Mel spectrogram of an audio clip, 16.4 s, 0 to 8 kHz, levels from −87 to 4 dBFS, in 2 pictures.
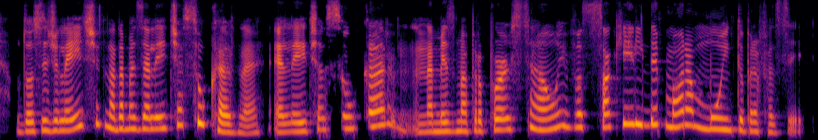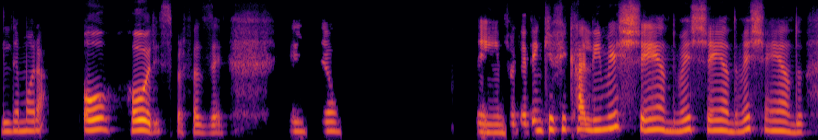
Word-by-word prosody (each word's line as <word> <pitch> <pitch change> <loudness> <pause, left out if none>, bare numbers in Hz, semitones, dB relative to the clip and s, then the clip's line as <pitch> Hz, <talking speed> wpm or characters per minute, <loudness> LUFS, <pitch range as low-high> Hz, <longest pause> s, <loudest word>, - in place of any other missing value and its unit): O 185 - -12
doce 195 +3 0
de 210 - 0
leite 270 - +2
nada 250 -3 +3
mais 250 0 -1
é 245 - +6
leite 255 +3 +1
e - - +2
açúcar, 230 - +3
né, 160 +1 -5
é 180 - +4
leite 190 +3 0
açúcar 260 +6 +1
na 190 -6 -3
mesma 195 +1 +1
proporção 230 +4 +1
e 310 - -1
você 280 0 -1
só 280 - +4
que 280 +5 -4
ele 350 -1 +5
demora 320 -2 +2
muito 240 -5 0
pra 200 -1 -3
fazer, 175 +3 -10
ele 195 0 -6
demora 205 +1 -5 0.3
horrores 220 -3 +2
pra - - -11
fazer 165 0 -9 0.6
então. 195 0 -8 1.4
Sim, 175 -2 -3
porque 180 0 -7
tem 215 +3 -2
que 235 +3 -1
ficar 240 0 -1
ali 225 0 +1
mexendo, 235 -5 +2
mexendo, 220 -3 -1
mexendo. 210 -6 -3
220 Hz, 150 wpm, -23 LUFS, 195-250 Hz, 1.4 s, é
